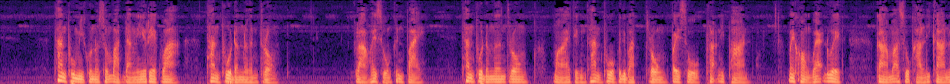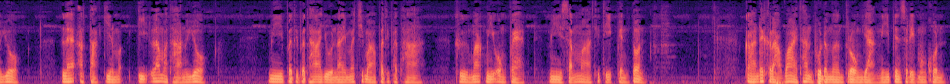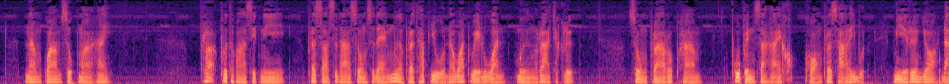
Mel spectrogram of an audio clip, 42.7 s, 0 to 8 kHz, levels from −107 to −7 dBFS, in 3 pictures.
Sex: male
